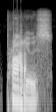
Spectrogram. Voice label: "produce", American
